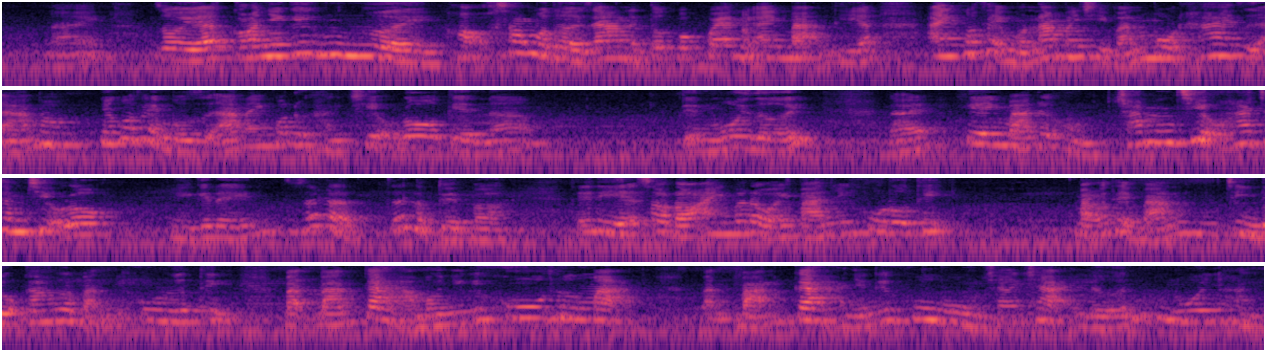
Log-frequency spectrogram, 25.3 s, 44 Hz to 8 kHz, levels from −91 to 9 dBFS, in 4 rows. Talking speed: 275 wpm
